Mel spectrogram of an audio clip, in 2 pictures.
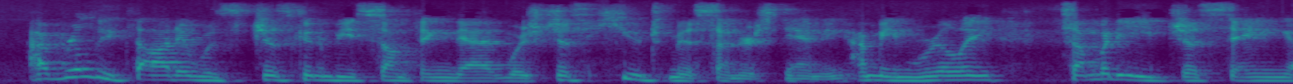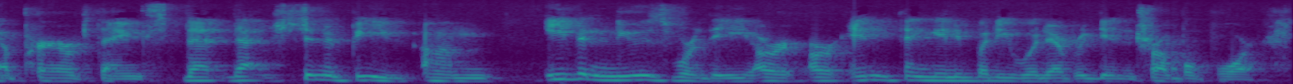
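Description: Hardly pausing, a man talks at a fairly quick pace with very even loudness and ordinary pitch variation. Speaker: remote interview guest. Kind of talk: interview answer. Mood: earnest, a bit indignant. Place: home room. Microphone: video call.

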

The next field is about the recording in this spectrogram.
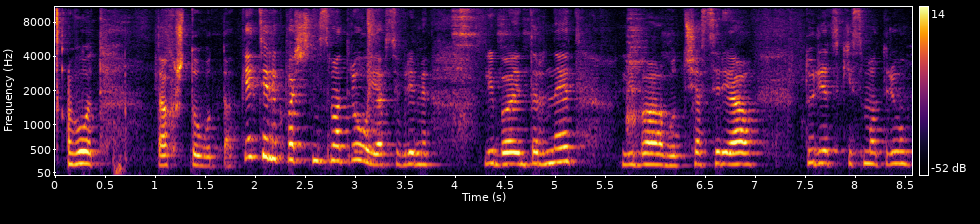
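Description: A woman speaks at a fairly slow pace and a fairly high pitch, with ordinary pitch variation and long, frequent pauses. Light background noise and audible room echo are present. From Russian-speaking village, former USSR. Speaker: vlogger. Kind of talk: casual vlog monologue. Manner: animated.

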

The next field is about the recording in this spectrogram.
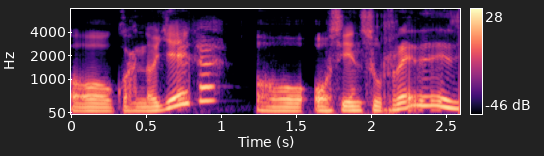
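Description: A man's voice carries a dark, mellow tone with very wide pitch swings. The sound is dry and close, with no echo. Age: 30s. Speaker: paparazzi photographer. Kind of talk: casual interview chat.

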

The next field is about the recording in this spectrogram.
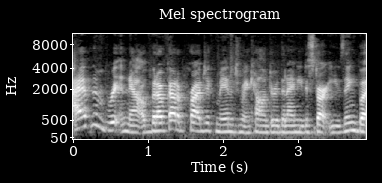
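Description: A woman talks at a very fast pace with ordinary pitch variation. Noticeable background noise runs behind her. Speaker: vlogger. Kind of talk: casual vlog chat. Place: home room. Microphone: phone near.

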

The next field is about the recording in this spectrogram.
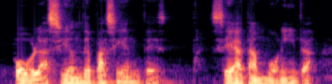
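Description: A dark, mellow tone, a fairly slow pace and monotone, flat intonation against a quiet background. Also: man. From Puerto Rico, San Germán; Puerto Rico. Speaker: pediatric cardiologist. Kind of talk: interview testimony. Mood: calm, warm, explanatory. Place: office. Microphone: lapel.

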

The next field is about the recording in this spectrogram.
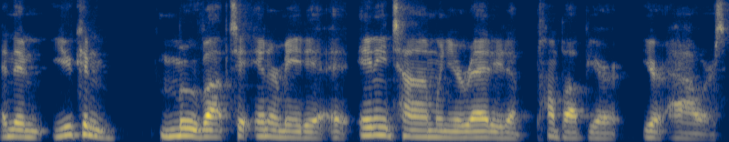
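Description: Ordinary pitch variation from a man, moderately paced, quiet background. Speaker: cycling coach. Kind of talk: tutorial. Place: home room. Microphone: webcam.

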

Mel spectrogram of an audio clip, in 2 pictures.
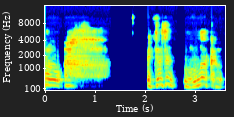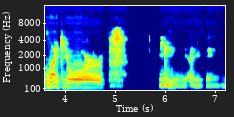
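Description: At a very slow pace with long, frequent pauses, the speaker uses a middle pitch. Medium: comedy sketch. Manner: brusque, cynical.

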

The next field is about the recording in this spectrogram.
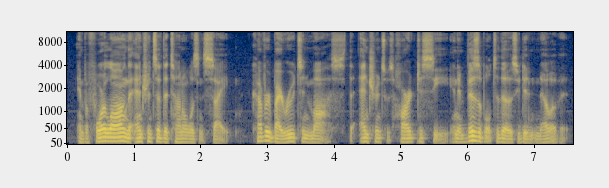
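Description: A natural reading voice carries the clip.

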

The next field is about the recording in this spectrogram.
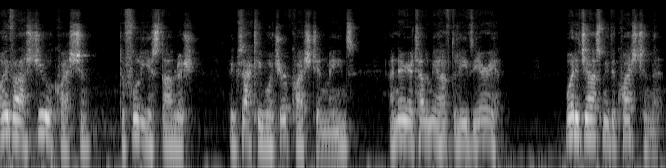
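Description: Speaking with an Irish accent, a man talks at a very fast pace broken by long, frequent pauses, his fairly high, somewhat breathy voice showing ordinary pitch variation. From Ireland. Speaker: street preacher. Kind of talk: casual monologue talk. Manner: halting. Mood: indignant, arguing a point. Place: home room. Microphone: earbuds.

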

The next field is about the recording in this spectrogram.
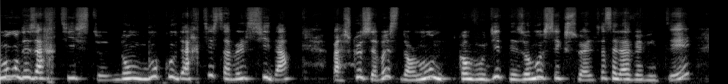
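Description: A woman speaks at a high pitch with a Belgian accent and lively intonation. The sound is dry and close, with no echo.

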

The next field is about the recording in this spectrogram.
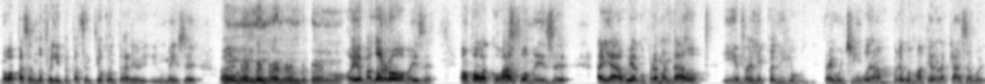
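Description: Against a quiet background, a man with a Mexican accent speaks at a moderate pace in a high voice with a dark, mellow tone and lively intonation. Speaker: podcast co-host; podcast host. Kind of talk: casual chat. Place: home room. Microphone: video call.

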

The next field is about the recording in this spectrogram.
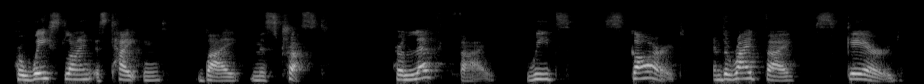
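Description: Speaking very slowly with lively intonation, a woman is heard over a quiet background. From Dominican heritage. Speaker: professor. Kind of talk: panel presentation. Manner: formal. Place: home room. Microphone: earbuds.

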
